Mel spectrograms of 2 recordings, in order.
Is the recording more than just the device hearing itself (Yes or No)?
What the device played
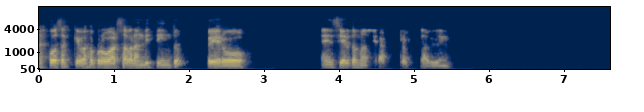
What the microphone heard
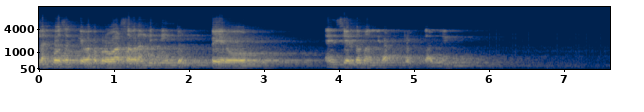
No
